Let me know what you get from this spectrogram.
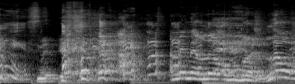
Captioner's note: laughing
